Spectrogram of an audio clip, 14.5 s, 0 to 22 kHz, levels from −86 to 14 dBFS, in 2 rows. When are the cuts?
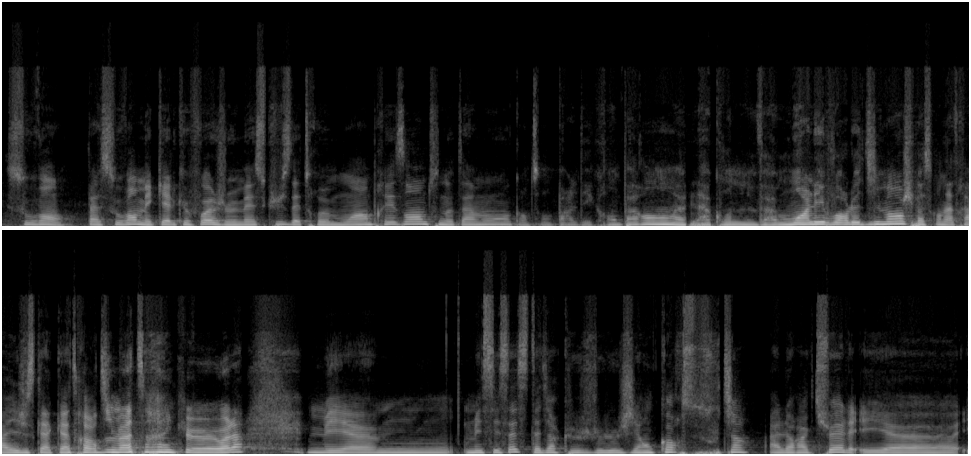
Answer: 0:05.1

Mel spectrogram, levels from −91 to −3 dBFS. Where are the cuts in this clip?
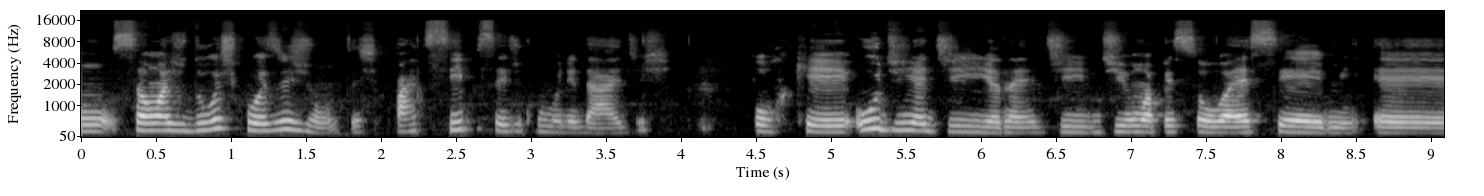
none

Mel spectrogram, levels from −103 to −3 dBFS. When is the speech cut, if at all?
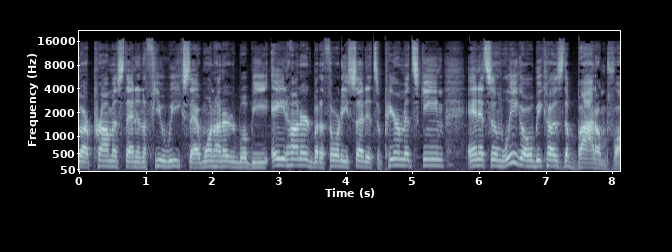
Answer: none

